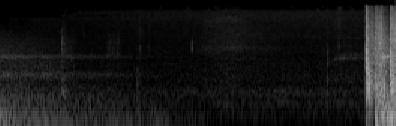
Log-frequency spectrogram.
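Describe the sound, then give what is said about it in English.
Grenade and molotov blasts in a shooter video game. A deep explosion rumble fades over the first two seconds, faint clicks follow in near quiet, then a sudden loud burst erupts at the end. “I forgot about the fucking death from above strat that just happens once again. Lock and load. It's fucking just coordinated nades and mollies.”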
